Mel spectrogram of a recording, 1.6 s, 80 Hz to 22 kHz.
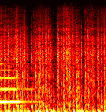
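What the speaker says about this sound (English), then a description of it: "But blue has made some bombard cannons. He is shooting down this castle from red." Bombard cannons in Age of Empires 2 pounding a castle, a dense, rapid barrage of booming and crackling impacts layered over game music, loud and continuous with no speech.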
